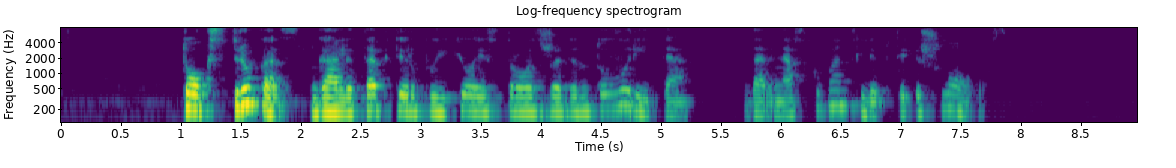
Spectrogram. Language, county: Lithuanian, Marijampolė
